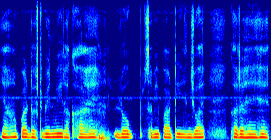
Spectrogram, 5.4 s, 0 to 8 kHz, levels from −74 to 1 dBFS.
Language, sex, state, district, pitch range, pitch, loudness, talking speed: Hindi, female, Jharkhand, Ranchi, 175-190 Hz, 185 Hz, -14 LUFS, 145 wpm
